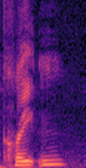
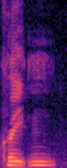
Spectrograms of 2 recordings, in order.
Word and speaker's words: Creighton: No, my name is Creighton. So it's Pope Creighton. It's spelled C-R-E-I-G-H-T-O-N. Just like the University of Nebraska.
